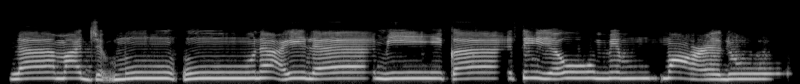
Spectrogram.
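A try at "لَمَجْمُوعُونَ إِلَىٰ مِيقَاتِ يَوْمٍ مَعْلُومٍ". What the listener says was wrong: कोशिश करनी है, ला को खींचना नहीं है, ठीक है? ला मज नहीं पढ़ेंगे, ला मज मतलब जल्दी से अदायगी कर दें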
